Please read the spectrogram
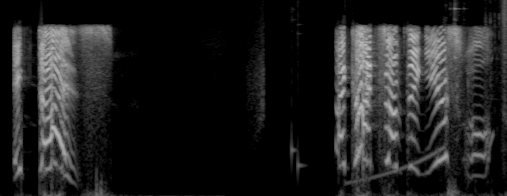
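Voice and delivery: excited, high, loud, triumphant yell.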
